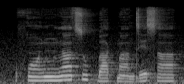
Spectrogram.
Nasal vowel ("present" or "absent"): present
